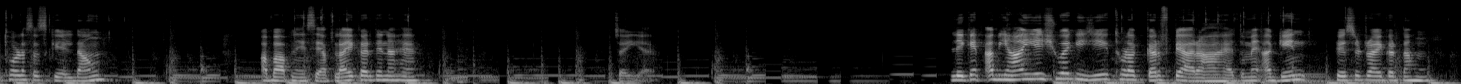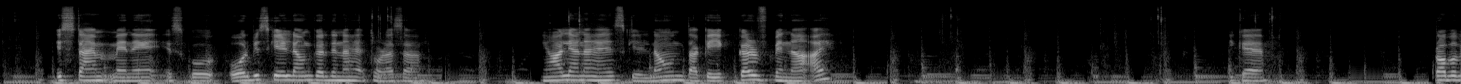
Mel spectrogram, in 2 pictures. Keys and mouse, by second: 1.1 Tab, 1.5 Tab, 3.0 ctrl+a, 3.3 Tab, 3.5 middle click, 4.1 Tab, 4.5 Tab, 5.6-7.3 drag, 7.5-10.1 middle drag, 10.1 middle click, 11.2 ctrl+middle click, 11.6 middle click, 11.9-13.4 ctrl+z, 14.3 Tab, 14.7 Tab, 18.3 g, 20.3 s, 24.0 g, 25.5 s, 26.1 g, 27.0 g.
